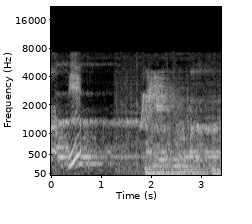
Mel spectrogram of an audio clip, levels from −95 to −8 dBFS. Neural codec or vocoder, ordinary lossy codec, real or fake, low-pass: codec, 16 kHz, 4 kbps, FreqCodec, smaller model; none; fake; 7.2 kHz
